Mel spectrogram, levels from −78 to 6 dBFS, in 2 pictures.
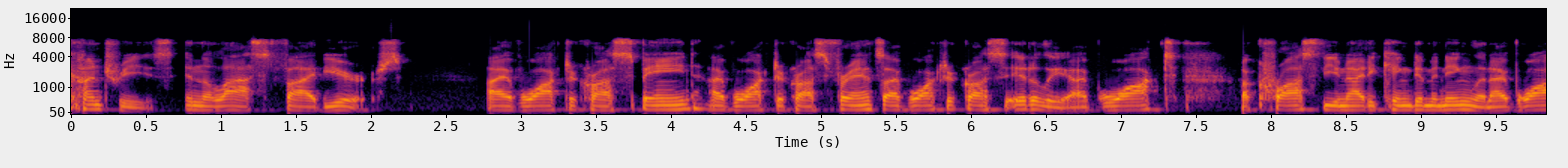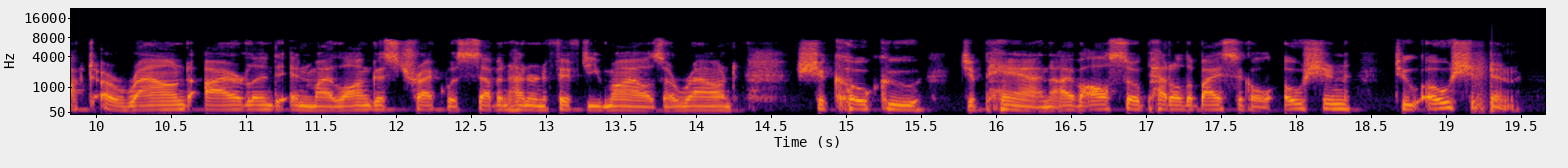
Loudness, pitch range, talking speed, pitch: -17 LUFS, 110-125 Hz, 150 wpm, 120 Hz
